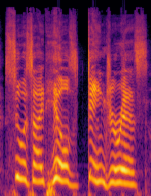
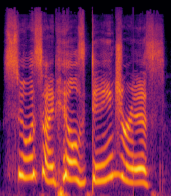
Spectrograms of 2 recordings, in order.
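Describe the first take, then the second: First: Slow and higher, drawn out; dramatic line read. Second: Even higher and slower, stretched; dramatic retake. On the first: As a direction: deliver it with portent. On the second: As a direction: push the warning further. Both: Shown as a demonstration. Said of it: "Let me try that again".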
